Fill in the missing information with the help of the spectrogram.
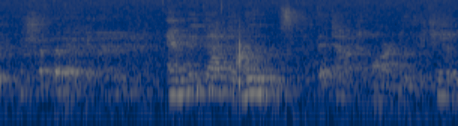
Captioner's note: laugh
